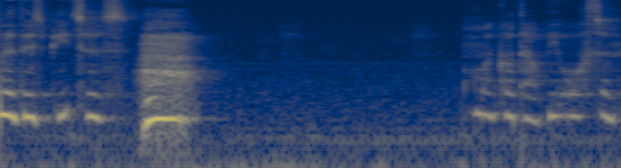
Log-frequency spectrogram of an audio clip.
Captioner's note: gasps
